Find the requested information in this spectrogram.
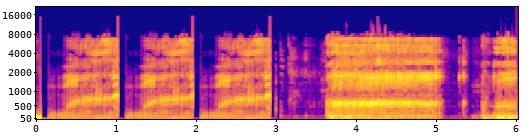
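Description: Three short loud burps in a row, then a longer drawn-out burp and a final one; repeated belching.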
